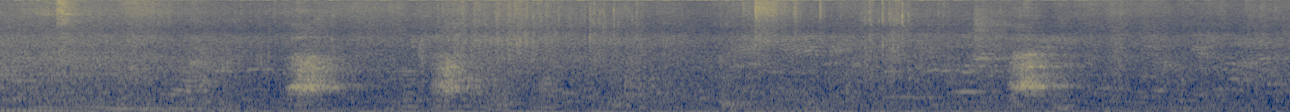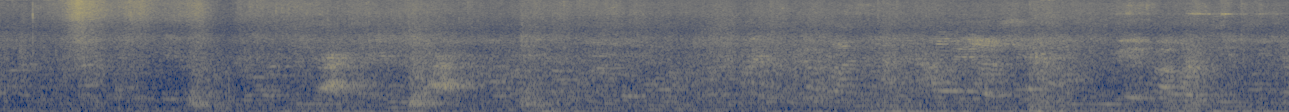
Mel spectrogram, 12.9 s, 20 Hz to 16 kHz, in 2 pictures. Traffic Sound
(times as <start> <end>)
0.0 1.3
